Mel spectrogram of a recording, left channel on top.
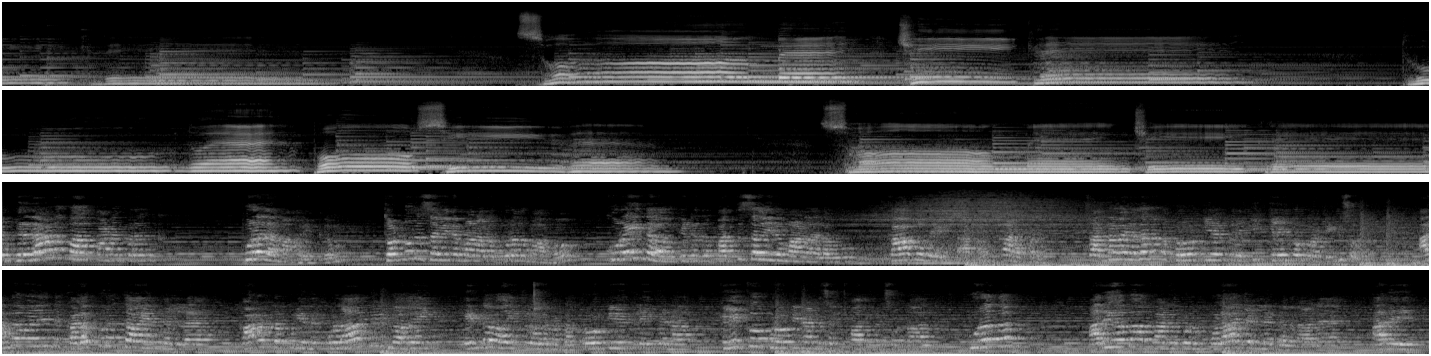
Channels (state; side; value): different; both; correlation 0.00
